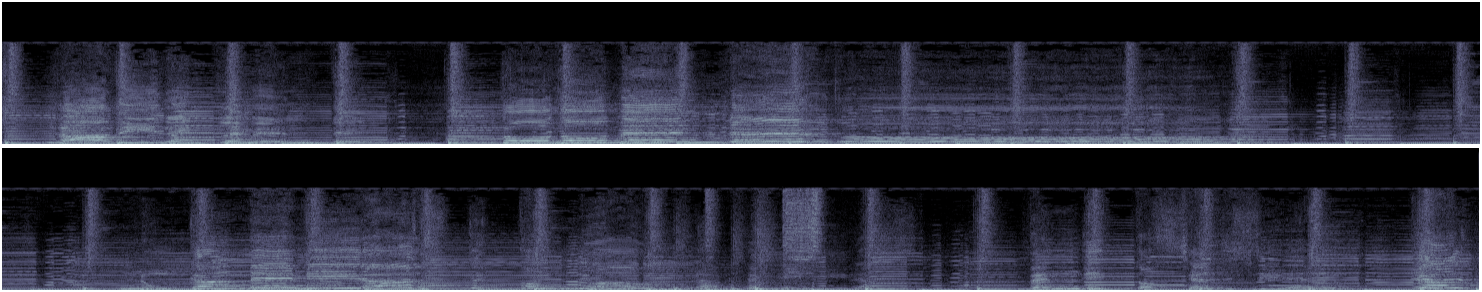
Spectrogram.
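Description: Texas conjunto band playing, with a piano accordion carrying the melody over bass, guitars and a steady drum beat.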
